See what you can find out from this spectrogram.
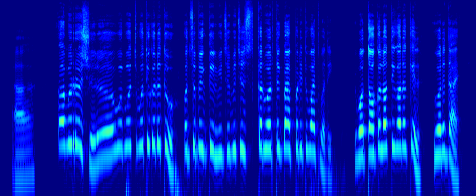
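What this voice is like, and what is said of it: Put-on Russian accent. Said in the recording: “That was my Russian accent.”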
